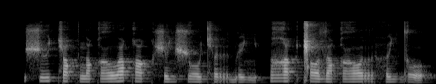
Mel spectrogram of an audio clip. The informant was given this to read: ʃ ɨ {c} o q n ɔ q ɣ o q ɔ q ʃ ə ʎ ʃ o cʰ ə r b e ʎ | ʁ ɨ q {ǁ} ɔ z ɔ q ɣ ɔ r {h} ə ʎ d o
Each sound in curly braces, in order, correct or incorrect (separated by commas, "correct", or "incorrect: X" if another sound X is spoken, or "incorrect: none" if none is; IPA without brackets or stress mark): correct, correct, correct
